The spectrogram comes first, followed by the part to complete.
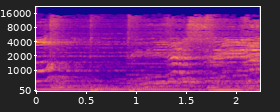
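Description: A woman and a man singing a musical-theatre duet through microphones over steady instrumental accompaniment, a new sung phrase starting near the end.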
